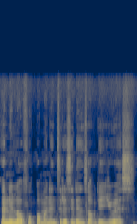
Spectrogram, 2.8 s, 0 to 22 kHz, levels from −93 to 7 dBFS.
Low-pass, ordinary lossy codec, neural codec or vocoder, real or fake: 14.4 kHz; none; none; real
